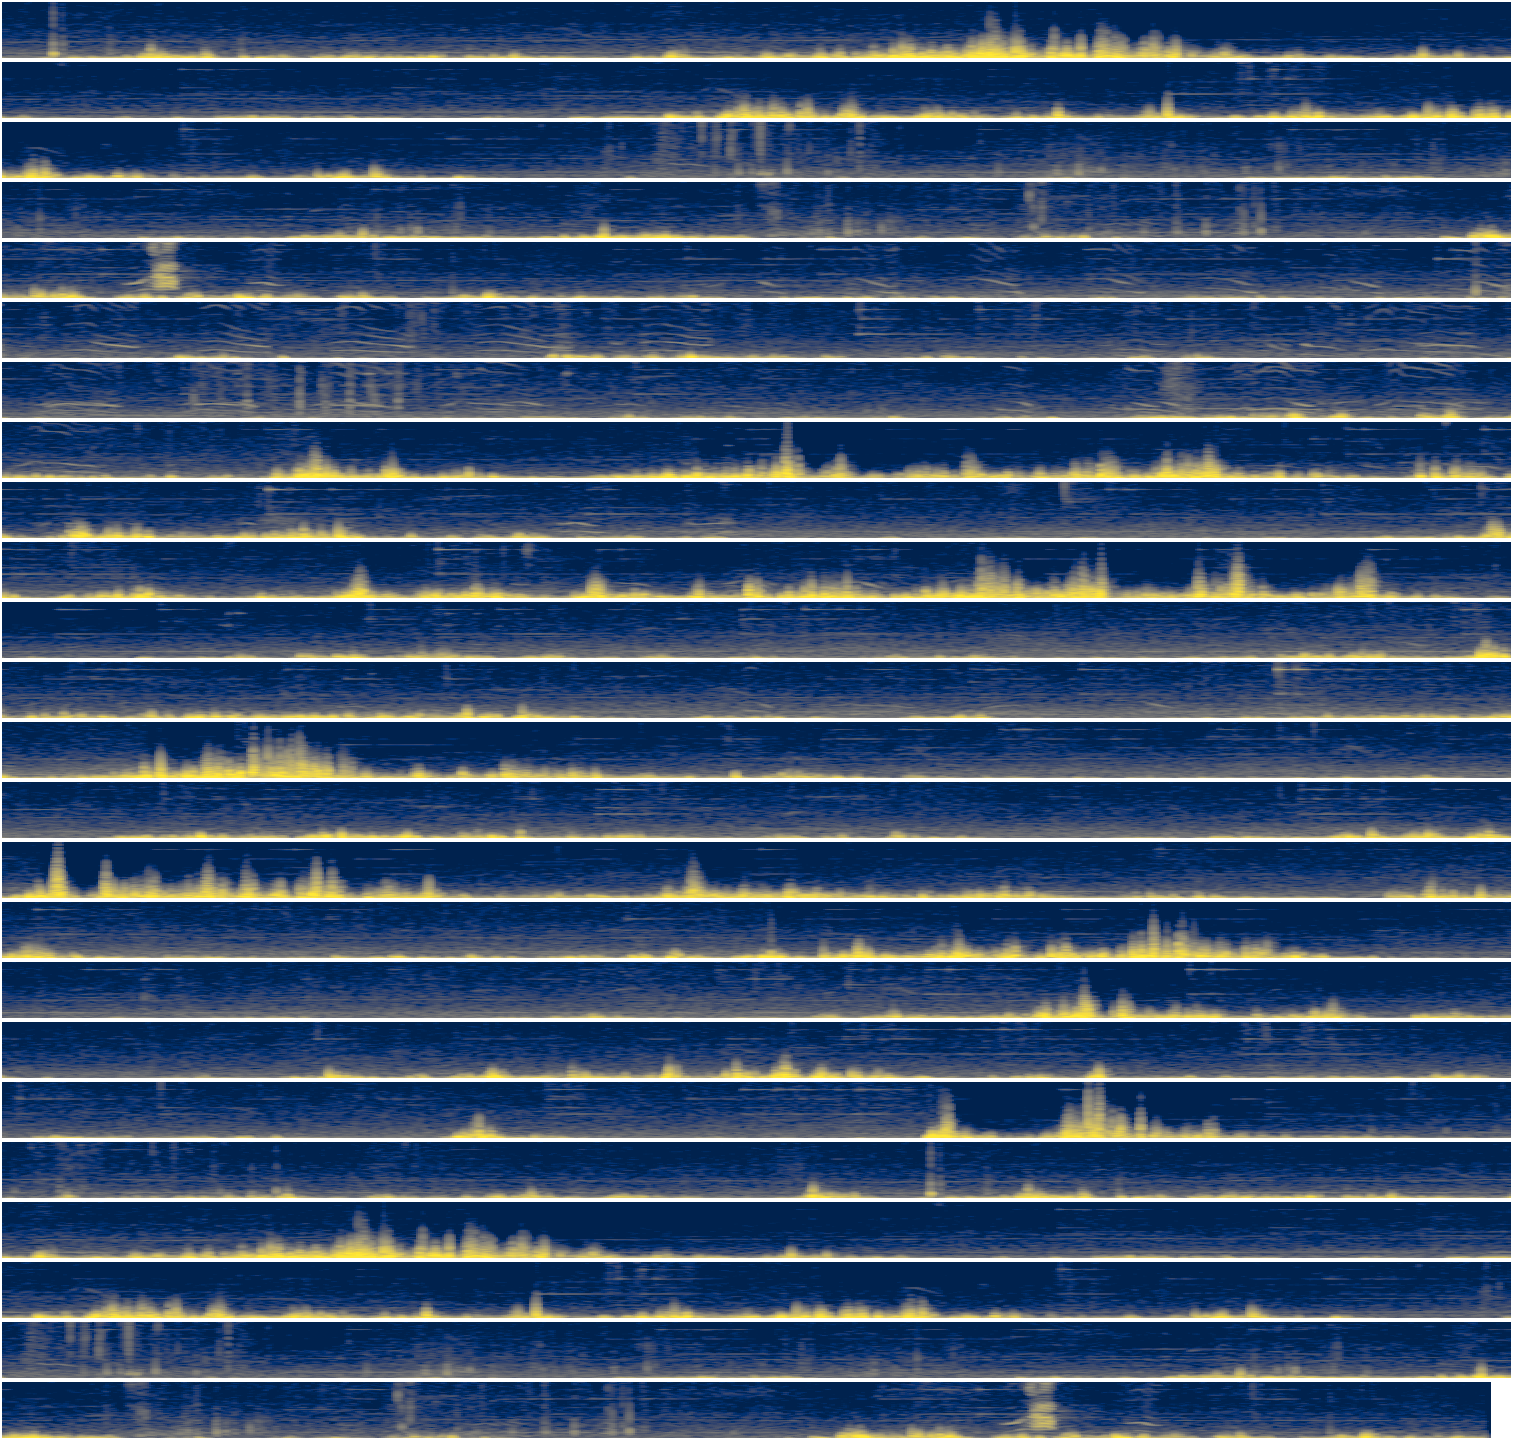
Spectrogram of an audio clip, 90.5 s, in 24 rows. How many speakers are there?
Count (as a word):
zero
